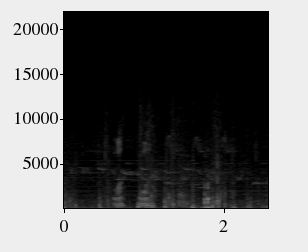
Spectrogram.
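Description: Horse hooves clip-clopping in the medieval survival game Medieval Dynasty, a few soft uneven footfalls with faint rustling, ending in a sudden louder thump.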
